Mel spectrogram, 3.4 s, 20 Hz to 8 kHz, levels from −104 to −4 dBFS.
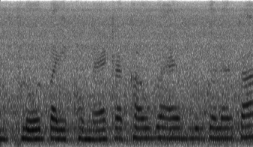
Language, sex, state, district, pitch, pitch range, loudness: Hindi, female, Bihar, Vaishali, 200 Hz, 190-205 Hz, -13 LUFS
